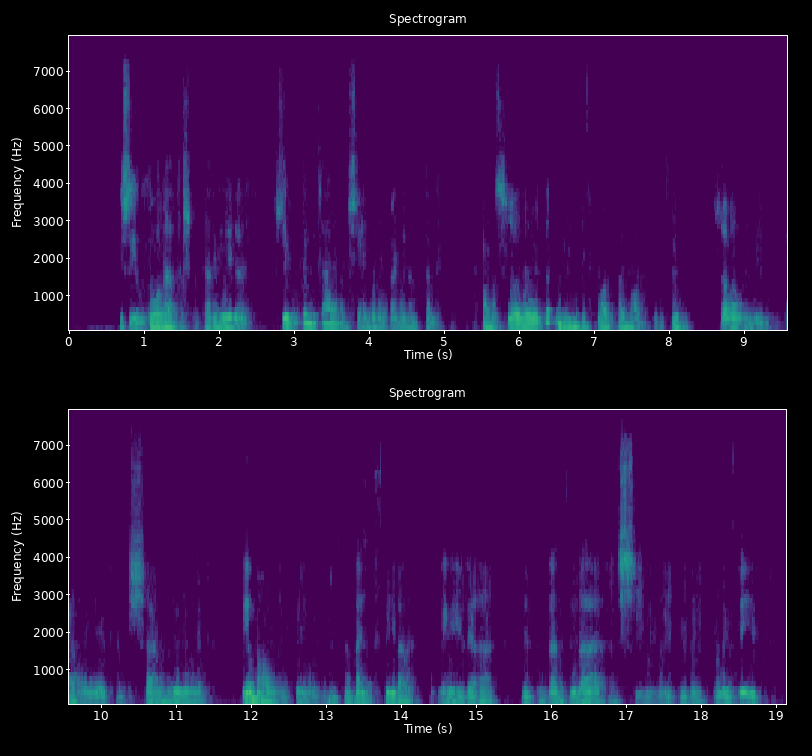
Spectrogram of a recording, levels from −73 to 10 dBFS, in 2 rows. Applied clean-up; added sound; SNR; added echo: neural mask model DeepFilterNet 3.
